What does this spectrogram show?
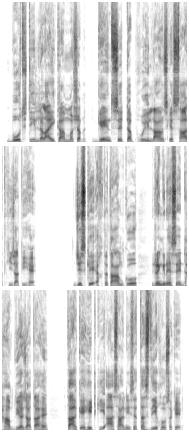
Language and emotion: Urdu, neutral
